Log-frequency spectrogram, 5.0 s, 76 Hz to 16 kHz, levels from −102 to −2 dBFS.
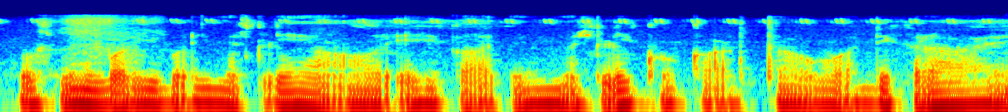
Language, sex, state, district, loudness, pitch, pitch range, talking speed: Hindi, male, Uttar Pradesh, Lalitpur, -16 LUFS, 110 Hz, 105-115 Hz, 165 wpm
